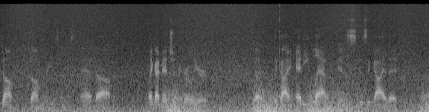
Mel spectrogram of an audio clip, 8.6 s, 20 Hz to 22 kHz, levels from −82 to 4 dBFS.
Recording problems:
wind noise on the microphone; heavy; 9 dB below the speech
hiss; loud; throughout; 6 dB below the speech

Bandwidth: 18.5 kHz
